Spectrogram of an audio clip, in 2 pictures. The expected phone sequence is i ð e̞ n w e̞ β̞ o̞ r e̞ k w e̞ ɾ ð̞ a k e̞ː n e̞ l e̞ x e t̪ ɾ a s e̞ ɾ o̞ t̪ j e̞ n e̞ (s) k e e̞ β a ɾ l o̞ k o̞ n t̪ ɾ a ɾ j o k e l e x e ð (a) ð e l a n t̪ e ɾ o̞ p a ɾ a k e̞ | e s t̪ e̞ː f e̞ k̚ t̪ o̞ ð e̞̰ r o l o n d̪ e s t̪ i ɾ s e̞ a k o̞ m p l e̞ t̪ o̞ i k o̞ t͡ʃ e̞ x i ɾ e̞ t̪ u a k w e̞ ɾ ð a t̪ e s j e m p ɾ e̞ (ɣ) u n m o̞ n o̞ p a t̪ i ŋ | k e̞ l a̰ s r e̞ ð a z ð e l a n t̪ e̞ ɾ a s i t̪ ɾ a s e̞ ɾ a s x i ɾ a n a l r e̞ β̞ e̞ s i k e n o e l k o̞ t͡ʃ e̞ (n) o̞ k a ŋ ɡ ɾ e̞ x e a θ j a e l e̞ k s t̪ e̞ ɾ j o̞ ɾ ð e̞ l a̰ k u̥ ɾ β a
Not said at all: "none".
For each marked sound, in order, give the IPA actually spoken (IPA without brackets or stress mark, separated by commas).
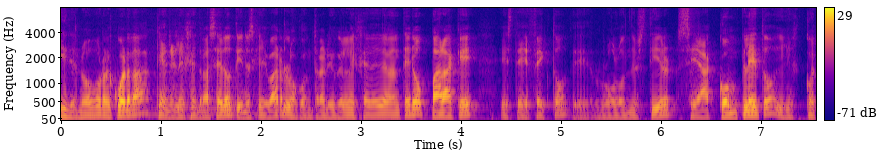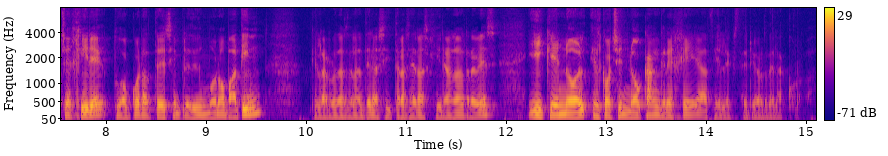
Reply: s, e, ð, n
